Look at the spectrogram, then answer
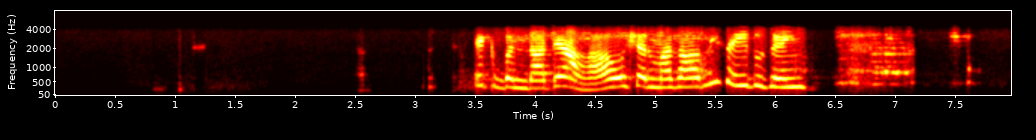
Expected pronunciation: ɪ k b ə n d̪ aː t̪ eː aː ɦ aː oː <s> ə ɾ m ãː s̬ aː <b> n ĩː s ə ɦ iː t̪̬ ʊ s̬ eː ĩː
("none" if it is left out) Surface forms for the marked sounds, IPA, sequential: ʃ, b

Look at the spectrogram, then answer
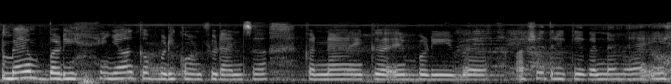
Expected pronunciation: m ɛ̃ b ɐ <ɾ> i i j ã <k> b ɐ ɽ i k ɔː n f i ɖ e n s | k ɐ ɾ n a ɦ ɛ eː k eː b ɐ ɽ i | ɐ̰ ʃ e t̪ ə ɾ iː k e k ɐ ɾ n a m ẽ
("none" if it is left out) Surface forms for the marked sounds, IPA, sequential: ɽ, k

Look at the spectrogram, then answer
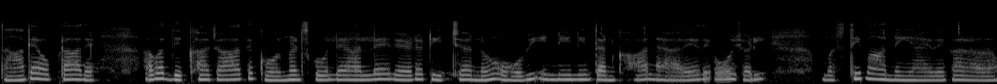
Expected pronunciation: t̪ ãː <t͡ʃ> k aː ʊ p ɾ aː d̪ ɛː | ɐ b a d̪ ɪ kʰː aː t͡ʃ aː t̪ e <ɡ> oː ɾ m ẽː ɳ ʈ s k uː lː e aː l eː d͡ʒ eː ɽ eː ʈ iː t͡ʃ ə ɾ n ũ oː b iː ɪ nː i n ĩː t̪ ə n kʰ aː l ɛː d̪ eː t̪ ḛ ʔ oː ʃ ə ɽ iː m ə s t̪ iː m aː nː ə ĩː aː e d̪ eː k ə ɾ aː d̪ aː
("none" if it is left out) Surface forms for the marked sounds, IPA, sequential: none, ɡ

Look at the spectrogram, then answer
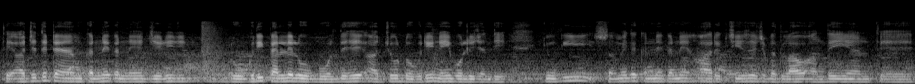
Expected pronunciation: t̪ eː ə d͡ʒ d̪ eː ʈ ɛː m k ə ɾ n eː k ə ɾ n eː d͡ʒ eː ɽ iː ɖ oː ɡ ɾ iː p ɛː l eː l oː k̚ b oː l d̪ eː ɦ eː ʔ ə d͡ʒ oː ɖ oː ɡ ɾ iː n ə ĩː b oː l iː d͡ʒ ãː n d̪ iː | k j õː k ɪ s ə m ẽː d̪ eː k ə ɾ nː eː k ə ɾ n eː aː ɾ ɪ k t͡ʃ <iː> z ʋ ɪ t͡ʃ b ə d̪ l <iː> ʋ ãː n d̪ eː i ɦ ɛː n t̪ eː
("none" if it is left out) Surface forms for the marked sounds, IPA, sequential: iː, aː

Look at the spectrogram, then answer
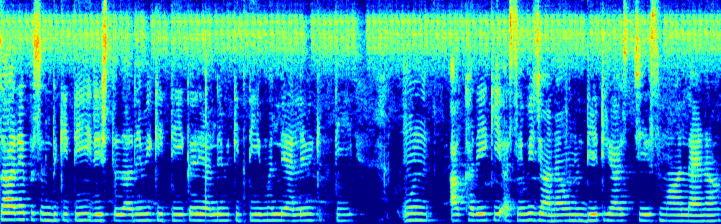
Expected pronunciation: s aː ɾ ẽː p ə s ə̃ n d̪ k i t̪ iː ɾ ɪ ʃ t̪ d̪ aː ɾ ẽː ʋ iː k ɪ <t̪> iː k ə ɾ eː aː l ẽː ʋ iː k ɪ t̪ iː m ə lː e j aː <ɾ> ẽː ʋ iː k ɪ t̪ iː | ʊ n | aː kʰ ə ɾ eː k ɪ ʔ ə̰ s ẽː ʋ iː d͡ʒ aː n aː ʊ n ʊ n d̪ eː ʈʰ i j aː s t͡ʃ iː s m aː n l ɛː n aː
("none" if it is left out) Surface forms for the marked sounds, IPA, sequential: t̪, l

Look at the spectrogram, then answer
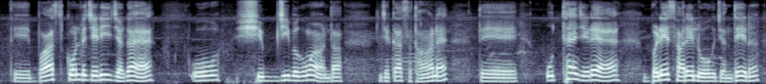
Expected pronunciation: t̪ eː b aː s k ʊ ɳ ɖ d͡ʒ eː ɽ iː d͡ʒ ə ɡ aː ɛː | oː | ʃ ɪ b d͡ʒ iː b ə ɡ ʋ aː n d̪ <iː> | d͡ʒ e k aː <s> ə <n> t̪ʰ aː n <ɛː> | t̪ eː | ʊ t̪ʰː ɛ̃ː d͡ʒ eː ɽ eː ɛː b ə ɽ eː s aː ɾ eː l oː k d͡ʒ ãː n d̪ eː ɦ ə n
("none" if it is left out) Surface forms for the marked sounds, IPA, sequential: aː, s, none, ɛː

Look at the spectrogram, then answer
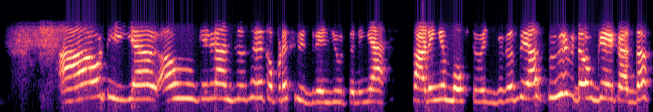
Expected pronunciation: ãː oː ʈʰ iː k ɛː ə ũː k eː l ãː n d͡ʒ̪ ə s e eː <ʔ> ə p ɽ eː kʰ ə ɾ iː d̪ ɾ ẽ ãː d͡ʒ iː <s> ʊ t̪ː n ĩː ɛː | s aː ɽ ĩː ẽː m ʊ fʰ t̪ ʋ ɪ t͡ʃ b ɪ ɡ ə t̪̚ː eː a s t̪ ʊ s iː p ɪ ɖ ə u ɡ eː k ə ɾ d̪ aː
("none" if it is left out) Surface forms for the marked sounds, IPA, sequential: k, none

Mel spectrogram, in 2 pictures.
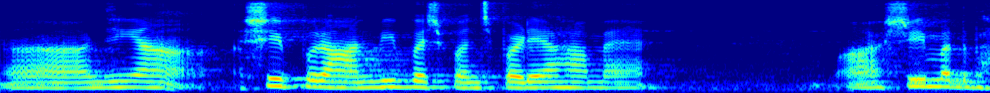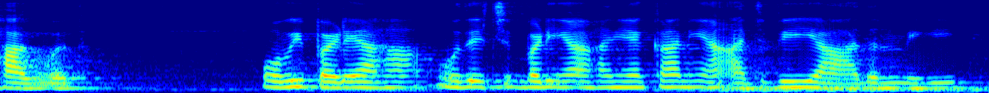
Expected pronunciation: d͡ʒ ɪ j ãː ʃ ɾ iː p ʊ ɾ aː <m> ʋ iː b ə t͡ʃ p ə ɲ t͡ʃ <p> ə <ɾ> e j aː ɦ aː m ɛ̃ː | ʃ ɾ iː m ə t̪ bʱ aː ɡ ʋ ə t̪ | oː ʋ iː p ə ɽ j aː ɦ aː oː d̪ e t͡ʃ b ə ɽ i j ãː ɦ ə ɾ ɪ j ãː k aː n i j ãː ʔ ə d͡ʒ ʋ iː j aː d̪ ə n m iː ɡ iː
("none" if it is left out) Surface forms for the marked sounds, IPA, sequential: n, p, ɽ

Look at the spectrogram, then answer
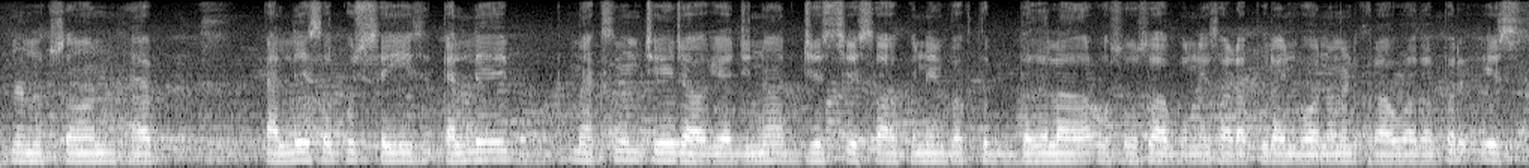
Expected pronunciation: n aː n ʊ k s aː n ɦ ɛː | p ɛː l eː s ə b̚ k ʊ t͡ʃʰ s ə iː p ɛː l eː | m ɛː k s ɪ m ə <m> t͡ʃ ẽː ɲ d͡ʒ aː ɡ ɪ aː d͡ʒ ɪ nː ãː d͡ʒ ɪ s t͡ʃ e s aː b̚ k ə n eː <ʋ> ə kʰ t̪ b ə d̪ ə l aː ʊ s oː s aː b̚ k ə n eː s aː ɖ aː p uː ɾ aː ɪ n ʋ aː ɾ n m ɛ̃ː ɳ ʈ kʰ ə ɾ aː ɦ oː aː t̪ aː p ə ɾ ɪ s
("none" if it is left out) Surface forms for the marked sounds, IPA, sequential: m, ʋ

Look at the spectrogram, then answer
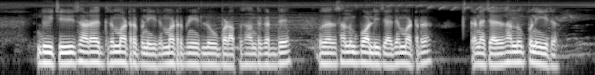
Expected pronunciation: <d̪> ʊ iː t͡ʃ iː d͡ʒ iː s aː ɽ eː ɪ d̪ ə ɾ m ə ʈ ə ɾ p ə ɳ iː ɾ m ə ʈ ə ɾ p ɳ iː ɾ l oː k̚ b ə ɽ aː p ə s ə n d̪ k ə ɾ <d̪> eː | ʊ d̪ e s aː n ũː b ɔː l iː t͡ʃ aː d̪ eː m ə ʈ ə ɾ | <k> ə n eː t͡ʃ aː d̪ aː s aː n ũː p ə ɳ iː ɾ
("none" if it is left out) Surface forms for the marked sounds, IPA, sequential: d̪, d̪, k

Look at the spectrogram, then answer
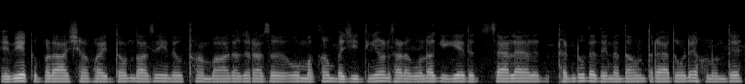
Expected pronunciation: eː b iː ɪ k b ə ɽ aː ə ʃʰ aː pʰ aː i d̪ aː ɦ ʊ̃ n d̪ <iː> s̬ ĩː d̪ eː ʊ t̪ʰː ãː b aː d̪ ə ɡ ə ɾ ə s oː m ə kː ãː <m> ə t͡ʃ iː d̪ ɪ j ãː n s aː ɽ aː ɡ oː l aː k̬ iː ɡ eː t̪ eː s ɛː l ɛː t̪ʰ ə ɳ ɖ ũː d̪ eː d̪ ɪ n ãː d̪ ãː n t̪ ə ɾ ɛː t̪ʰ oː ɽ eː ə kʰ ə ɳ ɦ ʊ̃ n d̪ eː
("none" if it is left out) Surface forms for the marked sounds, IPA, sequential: aː, b

